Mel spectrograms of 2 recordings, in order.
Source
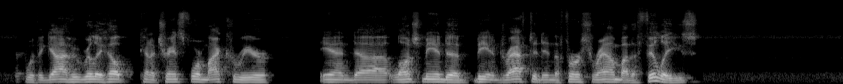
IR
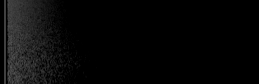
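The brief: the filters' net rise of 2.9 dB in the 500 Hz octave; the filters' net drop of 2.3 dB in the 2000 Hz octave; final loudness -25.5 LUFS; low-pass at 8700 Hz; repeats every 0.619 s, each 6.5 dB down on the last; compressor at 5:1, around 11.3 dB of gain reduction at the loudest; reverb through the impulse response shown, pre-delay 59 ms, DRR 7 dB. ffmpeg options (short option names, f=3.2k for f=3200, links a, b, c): -filter_complex "[0:a]lowpass=8.7k,equalizer=f=500:t=o:g=3.5,equalizer=f=2k:t=o:g=-3.5,acompressor=threshold=-27dB:ratio=5,aecho=1:1:619|1238|1857|2476|3095|3714:0.473|0.222|0.105|0.0491|0.0231|0.0109,asplit=2[a][b];[1:a]atrim=start_sample=2205,adelay=59[c];[b][c]afir=irnorm=-1:irlink=0,volume=-13dB[d];[a][d]amix=inputs=2:normalize=0,volume=5dB"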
